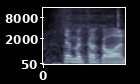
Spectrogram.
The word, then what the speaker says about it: Demogorgon: Demogorgon. I think that's the first time we've pronounced his name correctly, to be fair.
